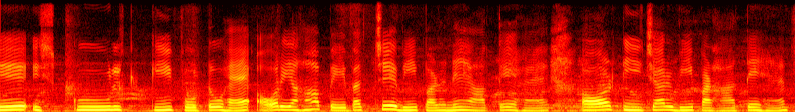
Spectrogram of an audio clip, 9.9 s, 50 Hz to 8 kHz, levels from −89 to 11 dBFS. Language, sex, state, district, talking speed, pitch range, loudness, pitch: Hindi, female, Uttar Pradesh, Jalaun, 110 wpm, 190-230 Hz, -15 LUFS, 210 Hz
